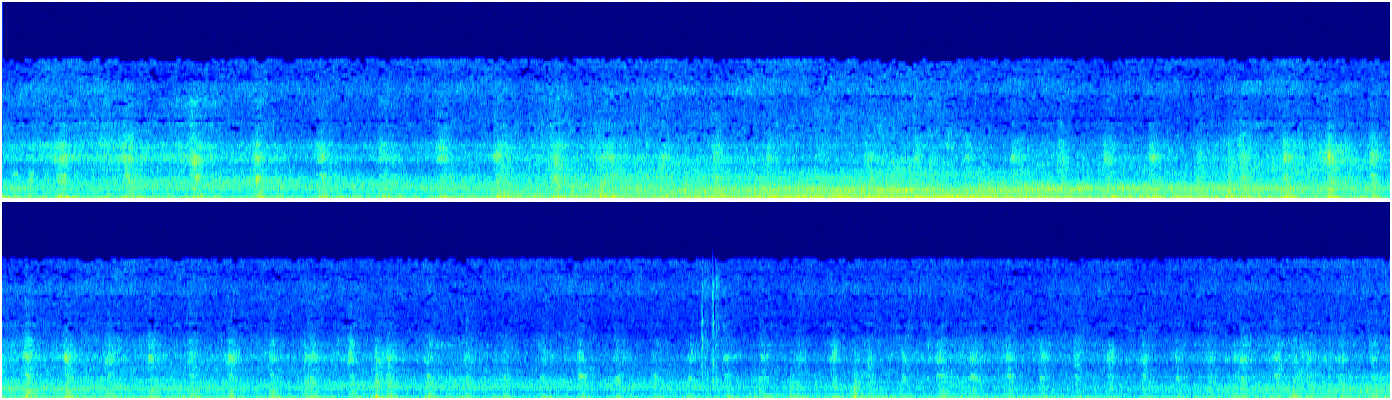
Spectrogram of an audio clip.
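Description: Passenger coaches rolling away along the track, their wheels clicking over the rail joints in a steady rhythm. The sound swells a few seconds in, then fades as the train draws off.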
